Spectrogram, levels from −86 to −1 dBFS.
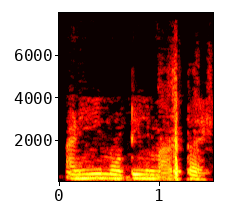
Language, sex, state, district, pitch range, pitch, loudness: Marathi, female, Maharashtra, Nagpur, 185-195 Hz, 190 Hz, -19 LUFS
